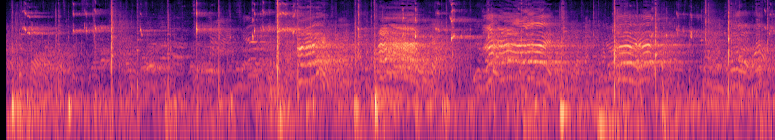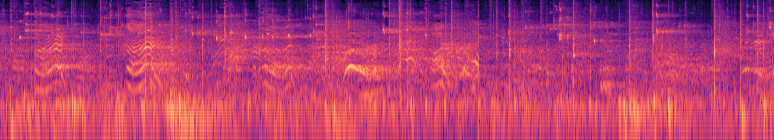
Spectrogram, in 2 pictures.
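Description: Badminton rackets striking shuttlecocks in many sharp cracks at an irregular rapid pace from several rallies at once, with players' footwork and voices mixed in.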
